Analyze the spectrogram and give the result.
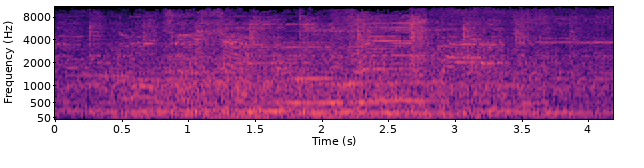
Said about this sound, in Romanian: Într-o exultanță de aplauze și cântece, 150.000 de tineri l-au primit pe Papa, care a ajuns la molul Barangaroo pe un vaporaș alb după o navigare prin golful Sydney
